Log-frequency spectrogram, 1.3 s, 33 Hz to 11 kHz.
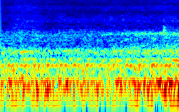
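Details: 2011 Toyota Belta after refitting the loose MAP/intake air temperature sensor connector clip that caused rpm up-and-down and codes P0108/P0113: low, even rumble at idle with no surging or stumbling; check-engine light off, idling normally.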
